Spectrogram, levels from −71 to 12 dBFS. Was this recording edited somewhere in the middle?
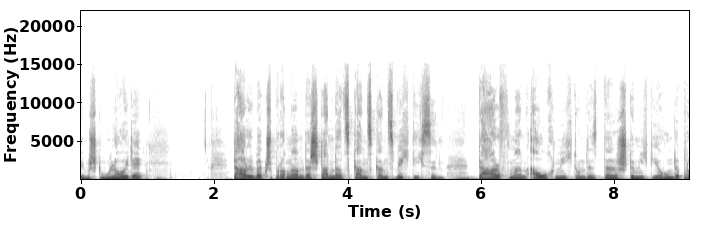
no; 0 cuts

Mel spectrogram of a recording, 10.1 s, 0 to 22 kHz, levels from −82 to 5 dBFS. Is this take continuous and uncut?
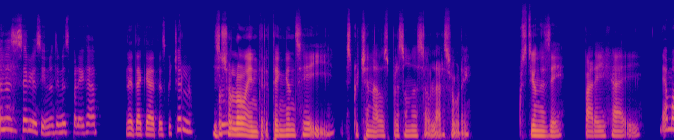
no; 1 cut; at 3.3 s

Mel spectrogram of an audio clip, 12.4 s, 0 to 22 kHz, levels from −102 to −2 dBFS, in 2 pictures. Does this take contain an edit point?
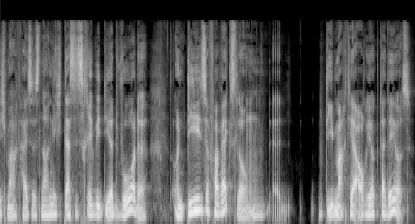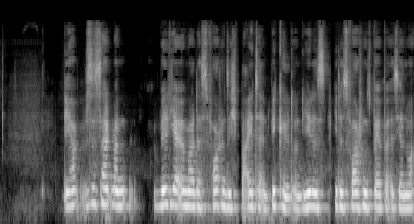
yes; 1 cut; at 11.2 s

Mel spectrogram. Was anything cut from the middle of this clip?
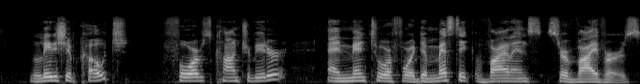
no; 0 cuts

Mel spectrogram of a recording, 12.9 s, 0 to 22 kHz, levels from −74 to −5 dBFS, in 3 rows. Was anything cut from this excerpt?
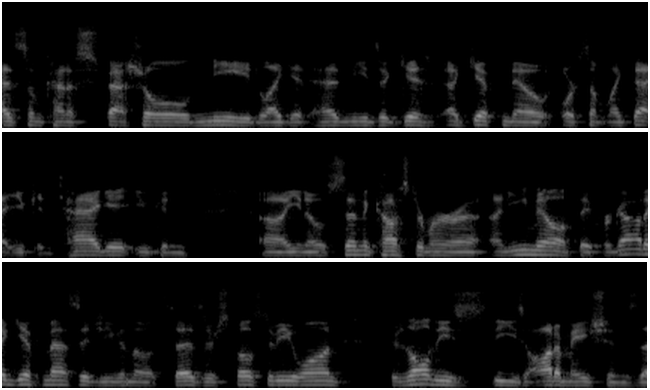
no; 0 cuts

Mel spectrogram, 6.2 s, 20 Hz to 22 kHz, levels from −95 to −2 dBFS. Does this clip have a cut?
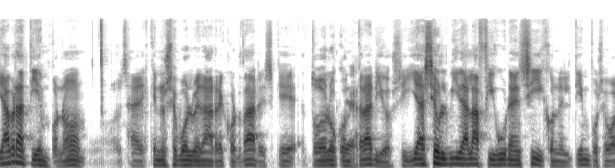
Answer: no; 0 cuts

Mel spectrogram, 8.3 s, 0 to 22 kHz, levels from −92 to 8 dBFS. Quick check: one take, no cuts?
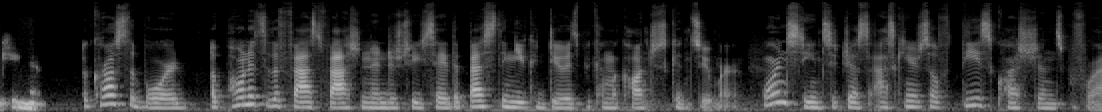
no; 2 cuts; at 1.5 s, 5.6 s

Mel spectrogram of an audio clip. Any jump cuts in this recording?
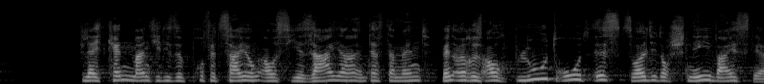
yes; 3 cuts; at 3.7 s, 4.4 s, 4.8 s

